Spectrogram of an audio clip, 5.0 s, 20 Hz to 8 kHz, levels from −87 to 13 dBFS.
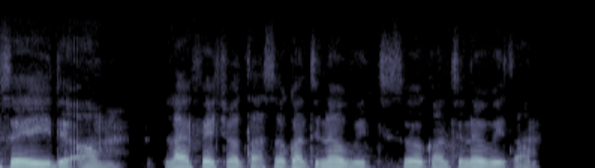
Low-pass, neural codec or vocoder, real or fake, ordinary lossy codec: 7.2 kHz; none; real; none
